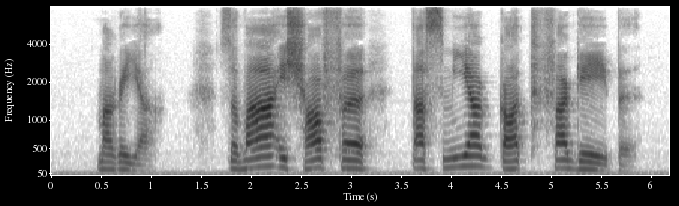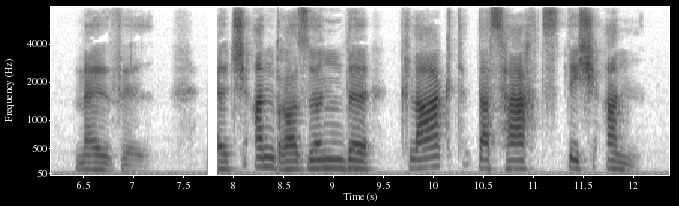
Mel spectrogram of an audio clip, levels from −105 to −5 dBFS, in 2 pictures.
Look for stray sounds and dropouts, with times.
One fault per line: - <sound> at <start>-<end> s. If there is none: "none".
- dropout at 7.7-7.8 s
